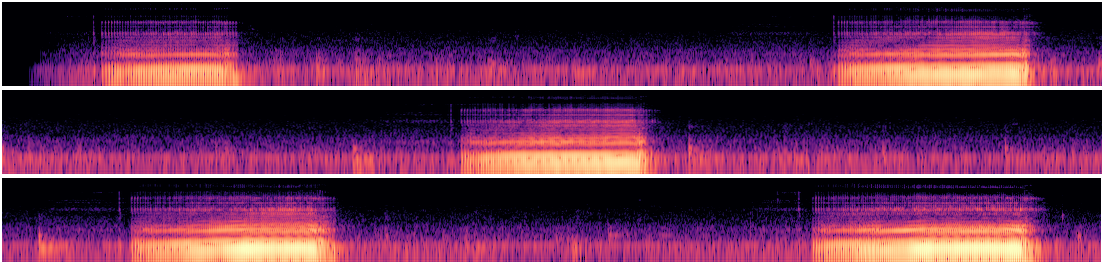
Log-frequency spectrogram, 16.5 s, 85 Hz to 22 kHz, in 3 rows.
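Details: Dog snoring while sitting beside owner's desk: loud, drawn-out groaning snores at regular intervals, about 17 per minute, quiet between them, steady background hum.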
